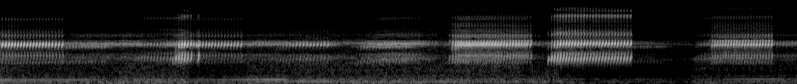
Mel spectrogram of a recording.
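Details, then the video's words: Gray treefrogs calling on an April 2020 spring night in Houston, Texas: bursts of loud trills around a second long from close males, overlapping with softer continuous trilling, a brief near-silence near the end. "Gray Tree Frogs Chorus"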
